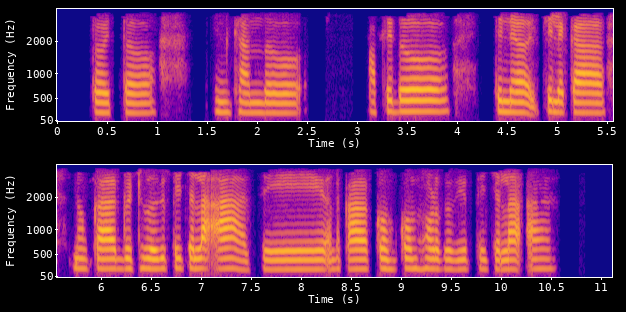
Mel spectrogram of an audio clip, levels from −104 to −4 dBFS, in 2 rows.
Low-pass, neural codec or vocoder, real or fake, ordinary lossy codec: 3.6 kHz; none; real; MP3, 32 kbps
